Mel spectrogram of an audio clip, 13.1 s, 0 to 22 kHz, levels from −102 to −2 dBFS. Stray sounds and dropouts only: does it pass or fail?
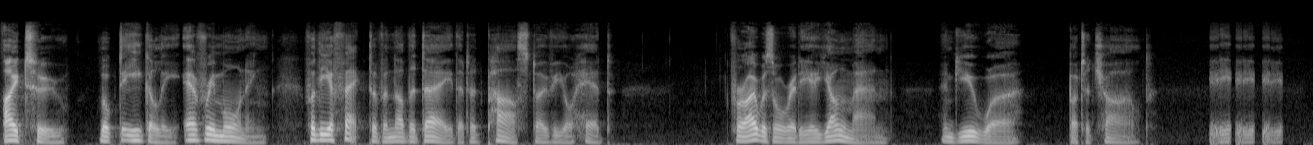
fail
